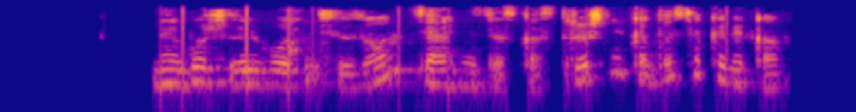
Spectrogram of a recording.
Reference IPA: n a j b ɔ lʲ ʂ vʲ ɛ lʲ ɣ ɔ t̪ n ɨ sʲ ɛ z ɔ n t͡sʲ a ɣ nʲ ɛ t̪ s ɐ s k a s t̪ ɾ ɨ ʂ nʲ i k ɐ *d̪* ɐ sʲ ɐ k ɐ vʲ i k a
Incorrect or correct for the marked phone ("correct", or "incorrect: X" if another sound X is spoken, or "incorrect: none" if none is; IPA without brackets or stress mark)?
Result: correct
